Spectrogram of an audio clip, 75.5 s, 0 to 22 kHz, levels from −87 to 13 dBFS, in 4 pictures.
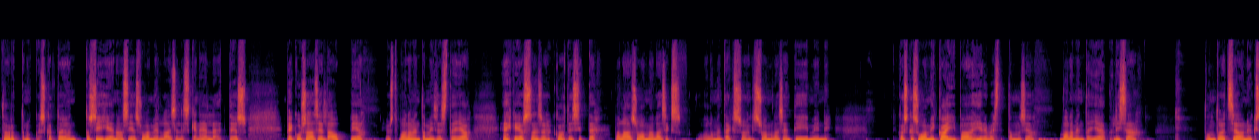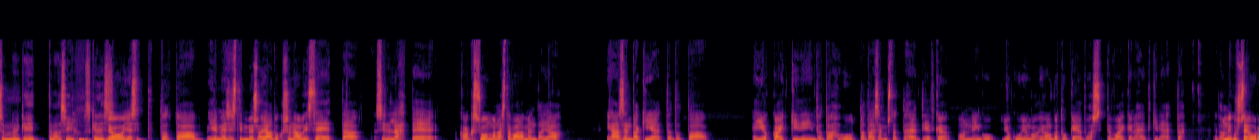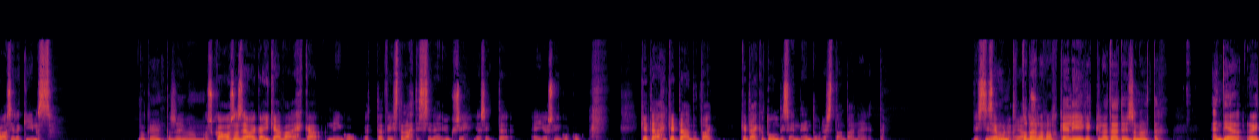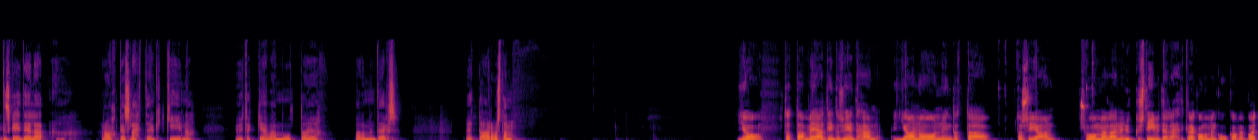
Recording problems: none

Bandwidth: 15.5 kHz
